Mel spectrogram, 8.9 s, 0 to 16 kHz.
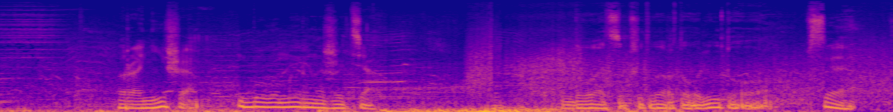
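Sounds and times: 
speech: 0:01.2 - 0:04.1, 0:05.6 - 0:08.7
loud gunfire with heavy rumbling booms: 0:04.7 - 0:08.9.

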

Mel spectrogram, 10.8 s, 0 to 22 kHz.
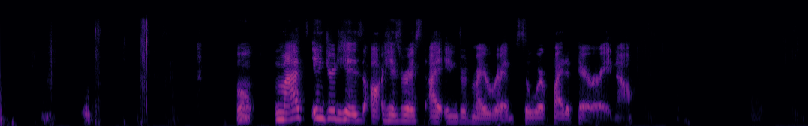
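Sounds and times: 
Velcro strap being tightened: 0:01.8 - 0:02.2, 0:08.4 - 0:09.0, 0:10.4 - 0:10.7
speech: 0:03.2 - 0:08.5.

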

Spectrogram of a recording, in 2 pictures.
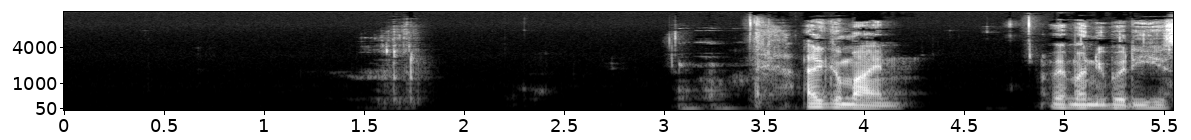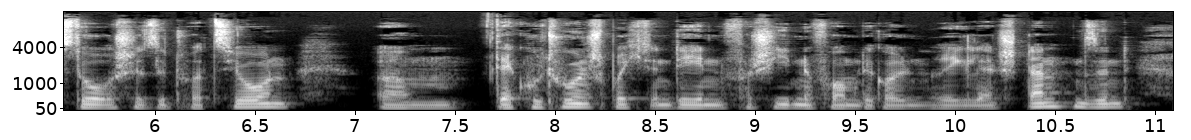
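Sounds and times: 
swallowing: 0:01.5 - 0:01.9
speech: 0:03.7 - 0:04.3, 0:04.9 - 0:11.0.

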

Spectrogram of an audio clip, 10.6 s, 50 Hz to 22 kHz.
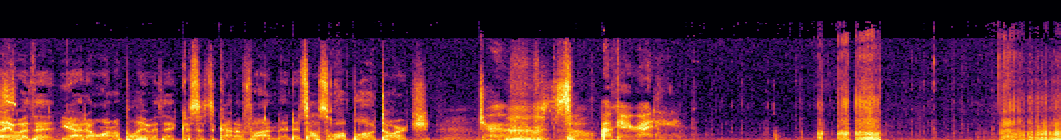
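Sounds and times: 
speech: 0:00.2 - 0:06.5, 0:08.4 - 0:08.9
backpack zipper being pulled: 0:08.2 - 0:08.9, 0:09.9 - 0:10.5.

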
